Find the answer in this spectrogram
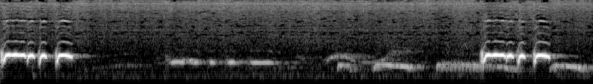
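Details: Local zebra dove used to lure wild rivals into traps: a stuttering burst, a long level coo, bending and falling low coos, then another loud clipped burst with trailing coos.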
